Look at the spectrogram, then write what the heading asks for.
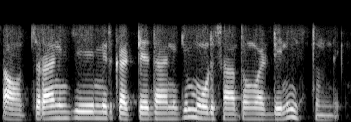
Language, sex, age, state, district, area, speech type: Telugu, male, 45-60, Andhra Pradesh, Konaseema, rural, conversation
